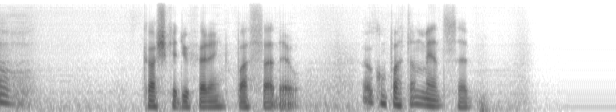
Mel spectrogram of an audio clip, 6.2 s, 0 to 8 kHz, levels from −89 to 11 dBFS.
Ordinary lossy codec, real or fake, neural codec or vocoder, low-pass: none; fake; codec, 16 kHz, about 1 kbps, DyCAST, with the encoder's durations; 7.2 kHz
